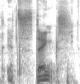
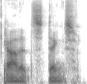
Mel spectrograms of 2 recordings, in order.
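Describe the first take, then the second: First: Whispered disgust. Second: Said in the usual way. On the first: Real, not acted. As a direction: breathe it out in a whisper.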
